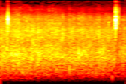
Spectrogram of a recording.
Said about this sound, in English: Give Jesus a clap offering. It's not about me. It's about him. Amen.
